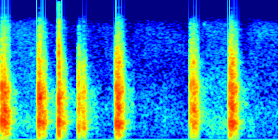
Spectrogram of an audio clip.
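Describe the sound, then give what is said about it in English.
Seven short, sharp, friendly knocks on a door in a loose rhythmic pattern, a quick cluster followed by a pause and two spaced raps, clear with no voices. “But whenever I knock, it's usually a knock like this. I hope you guys can hear this.”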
